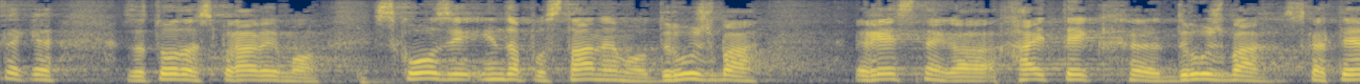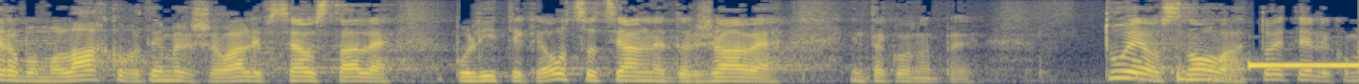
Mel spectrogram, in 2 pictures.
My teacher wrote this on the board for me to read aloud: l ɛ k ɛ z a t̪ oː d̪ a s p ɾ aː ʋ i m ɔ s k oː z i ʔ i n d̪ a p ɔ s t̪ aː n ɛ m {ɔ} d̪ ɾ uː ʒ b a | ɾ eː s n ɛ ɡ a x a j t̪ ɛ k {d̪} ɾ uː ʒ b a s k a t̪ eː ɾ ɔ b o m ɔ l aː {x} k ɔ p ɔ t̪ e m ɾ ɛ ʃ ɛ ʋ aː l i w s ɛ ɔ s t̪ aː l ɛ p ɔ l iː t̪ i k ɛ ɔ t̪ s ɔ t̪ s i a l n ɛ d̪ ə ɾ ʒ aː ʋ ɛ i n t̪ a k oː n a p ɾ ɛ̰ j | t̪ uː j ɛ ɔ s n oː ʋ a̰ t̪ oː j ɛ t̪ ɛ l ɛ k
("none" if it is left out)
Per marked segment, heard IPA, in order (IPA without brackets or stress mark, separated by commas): ɔ, d̪, x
